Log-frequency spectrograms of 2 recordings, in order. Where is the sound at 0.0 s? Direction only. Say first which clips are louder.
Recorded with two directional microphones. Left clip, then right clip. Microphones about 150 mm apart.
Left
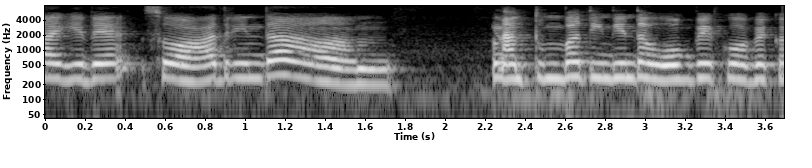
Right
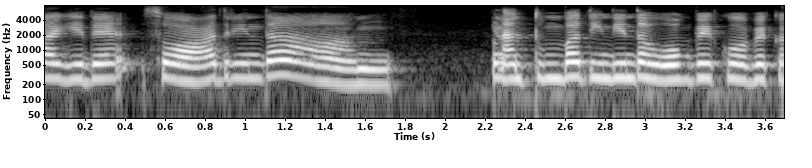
Right 5 dB; 30° right (ahead or behind).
